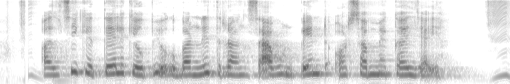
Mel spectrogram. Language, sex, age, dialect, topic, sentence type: Magahi, male, 18-24, Western, agriculture, statement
